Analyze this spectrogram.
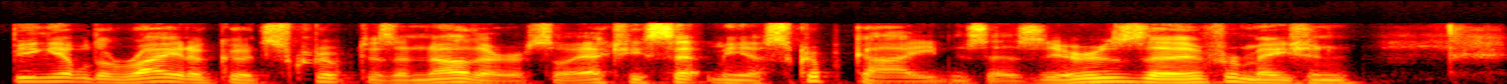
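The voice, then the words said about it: Soothing radio voice. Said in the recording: “Bring that radio voice of yours. Exactly. It's so soothing.”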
